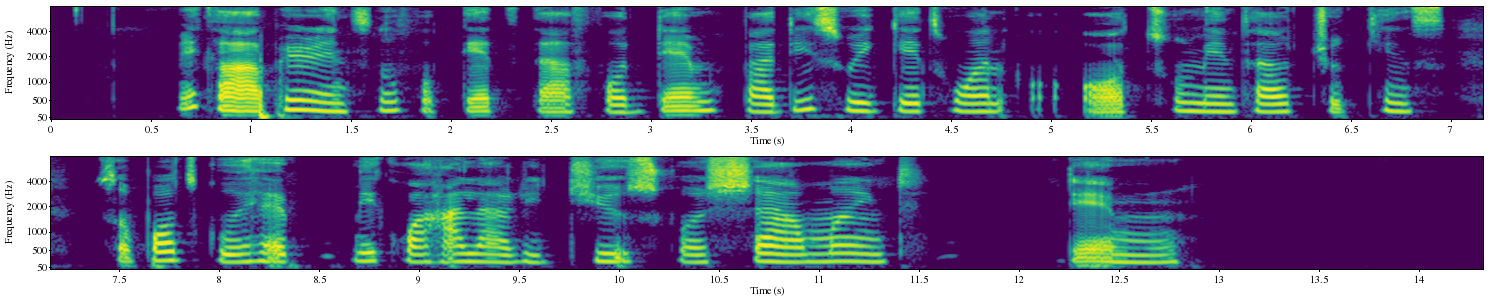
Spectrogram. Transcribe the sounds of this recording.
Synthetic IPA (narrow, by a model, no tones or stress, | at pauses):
mekawa̰pʰɛɹɛ̃ntsnofɔɡ̥ɛtda̰fɔdɛ̃mb̥aɪdisweɡɛtʰwãnɔ̰tʰumɛ̃ntʰalt͡ʃokʰĩns | sɔpɔtɡ̥oɦɛlp̚mekawaɦalaɹidjusfɔʃamãɪ̃nd | dɛ̰̃m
